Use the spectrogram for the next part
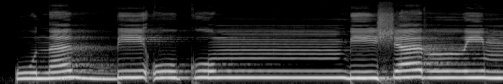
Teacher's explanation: Ikhfa Syafawi sebab ada mim sukun yang menghadapi huruf ba maka bunyi mim sukun didengungkan terlebih dahulu jadi kita tahan dulu bunyi m-nya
